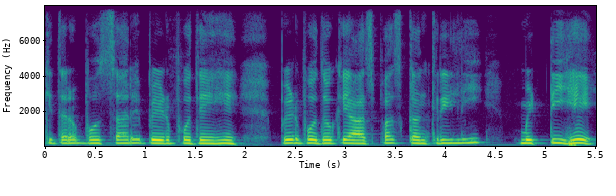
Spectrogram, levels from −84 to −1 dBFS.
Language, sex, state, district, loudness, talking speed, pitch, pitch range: Hindi, female, Delhi, New Delhi, -14 LUFS, 130 wpm, 190 Hz, 185-200 Hz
